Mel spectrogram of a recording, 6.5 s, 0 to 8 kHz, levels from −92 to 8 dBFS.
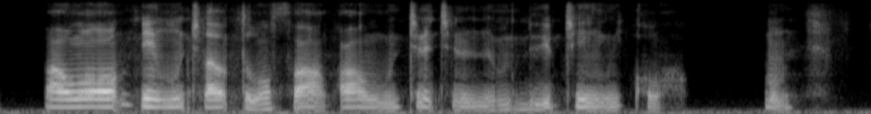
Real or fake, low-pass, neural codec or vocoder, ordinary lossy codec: fake; 7.2 kHz; autoencoder, 22.05 kHz, a latent of 192 numbers a frame, VITS, trained on many speakers; Opus, 32 kbps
